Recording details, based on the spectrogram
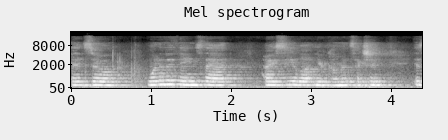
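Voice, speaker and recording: With an American accent, a woman speaks in a high pitch with flat, monotone intonation at a moderate pace, amid audible room echo and noticeable background noise. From Las Vegas, US. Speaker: content creator and moderator. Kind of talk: onstage interview.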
